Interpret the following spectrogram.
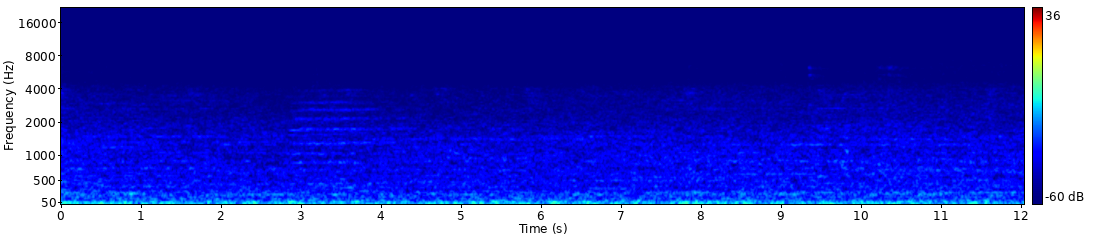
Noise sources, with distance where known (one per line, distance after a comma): car horn, far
